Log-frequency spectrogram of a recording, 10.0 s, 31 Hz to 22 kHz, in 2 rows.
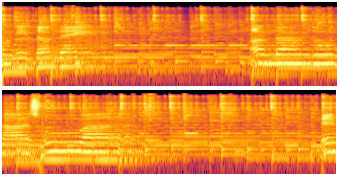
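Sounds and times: person singing: 0.0 - 1.8, 3.7 - 7.5, 9.8 - 10.0
strummed acoustic guitar: 0.0 - 10.0.

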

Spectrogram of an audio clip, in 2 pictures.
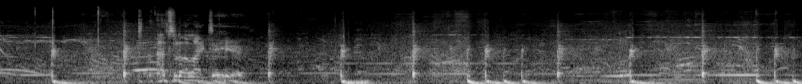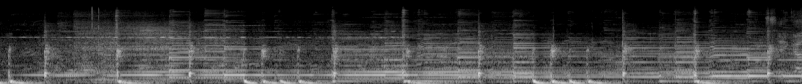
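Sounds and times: kick drum beat: 0.5 - 2.7, 3.4 - 3.8, 4.7 - 5.6, 6.3 - 6.7, 7.6 - 8.5, 13.4 - 14.2
bass guitar: 3.4 - 3.8, 9.2 - 16.0
strummed guitars: 6.3 - 16.0.

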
